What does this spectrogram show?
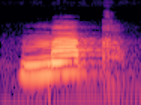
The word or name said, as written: maq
